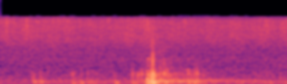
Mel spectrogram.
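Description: Microphone handling noise: a sharp low thump about a second in, with a few softer knocks before and after it.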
